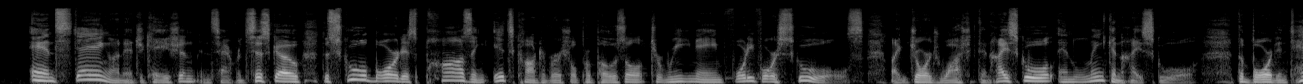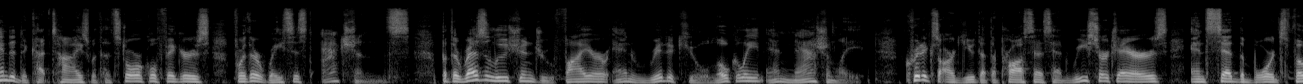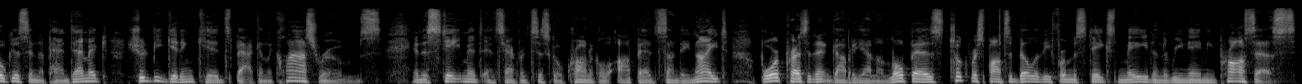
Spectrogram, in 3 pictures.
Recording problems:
none

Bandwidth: 14.5 kHz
